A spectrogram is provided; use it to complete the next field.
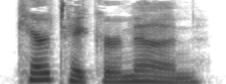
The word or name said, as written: caretaker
